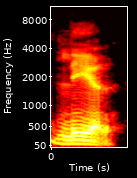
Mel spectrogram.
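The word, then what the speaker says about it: 리을: The second consonant for this lesson is le and le is written like this. Le is similar to the L sound in lie and snow. So, it's L.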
